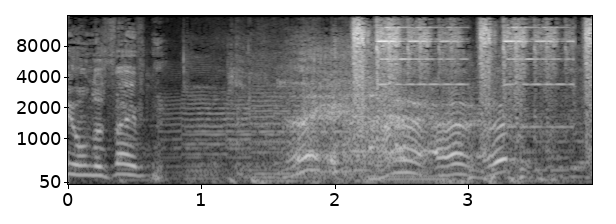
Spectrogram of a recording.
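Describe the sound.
A cash register ka-ching effect at a charity fundraiser: a few bright, ringing metallic bursts with a lingering high tone sound over lively talk and voices.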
